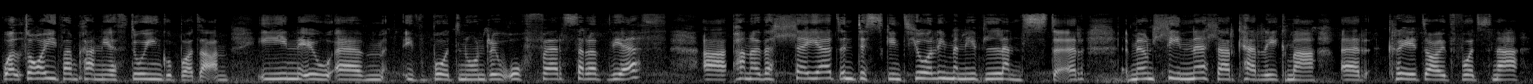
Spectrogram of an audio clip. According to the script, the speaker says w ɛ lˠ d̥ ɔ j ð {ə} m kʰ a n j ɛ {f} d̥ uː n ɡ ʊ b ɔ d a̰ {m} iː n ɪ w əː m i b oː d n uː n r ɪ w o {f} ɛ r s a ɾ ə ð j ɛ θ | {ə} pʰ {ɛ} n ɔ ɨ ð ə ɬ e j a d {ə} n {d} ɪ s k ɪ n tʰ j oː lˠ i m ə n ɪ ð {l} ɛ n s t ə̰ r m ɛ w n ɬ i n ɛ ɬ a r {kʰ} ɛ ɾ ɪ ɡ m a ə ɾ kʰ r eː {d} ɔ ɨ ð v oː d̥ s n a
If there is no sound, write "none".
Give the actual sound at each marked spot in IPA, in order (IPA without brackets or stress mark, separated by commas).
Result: a, θ, m, f, a, a, ə, d, l, kʰ, d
